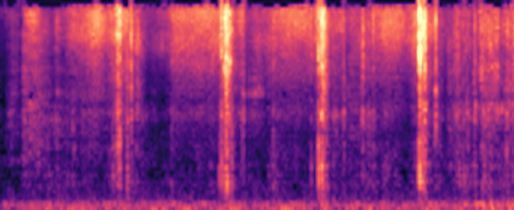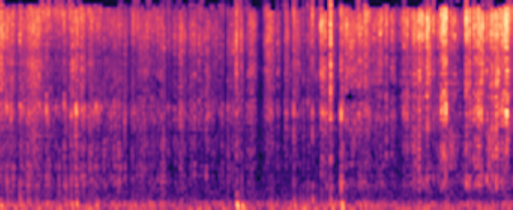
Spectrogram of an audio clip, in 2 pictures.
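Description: A lime-green hollow polyethylene foam pool noodle is held upright and then horizontally while fingertips and nails tap, scratch and rub its surface. The result is soft, crinkly scratching and rubbing over a steady low hum, broken by several brighter, sharper taps.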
